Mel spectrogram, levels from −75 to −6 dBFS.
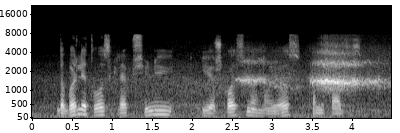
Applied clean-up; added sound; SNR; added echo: none; Car; 0 dB; none.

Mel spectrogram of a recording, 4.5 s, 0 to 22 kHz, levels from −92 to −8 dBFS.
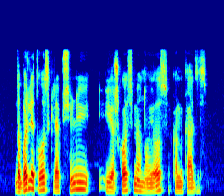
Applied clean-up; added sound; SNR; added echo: none; none; none; none.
